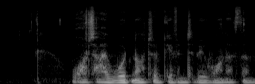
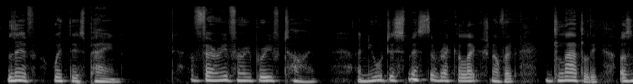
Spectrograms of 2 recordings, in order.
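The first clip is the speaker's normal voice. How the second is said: higher, sorrowful voice; sorrowful young woman; 6 semitones higher than usual. A narrator's reading. Girl recalls their old betrothal to him, higher and sorrowful.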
